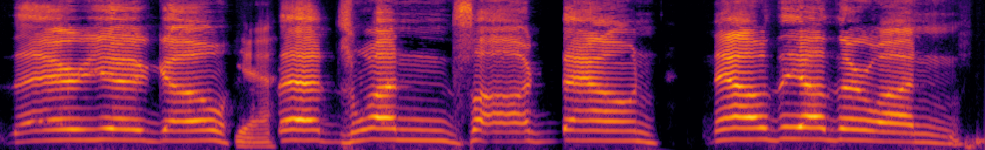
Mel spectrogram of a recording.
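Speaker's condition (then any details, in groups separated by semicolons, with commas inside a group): Parkinson's disease; speaks slowly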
